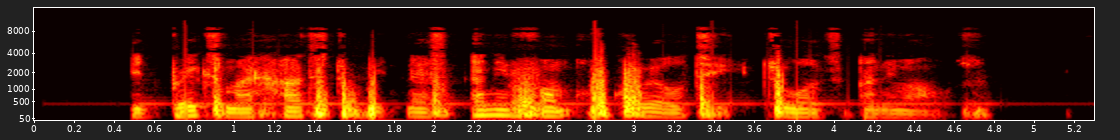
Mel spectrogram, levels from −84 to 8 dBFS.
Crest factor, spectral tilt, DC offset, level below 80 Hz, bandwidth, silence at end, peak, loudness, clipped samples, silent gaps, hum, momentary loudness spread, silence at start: 20 dB; -6.5 dB/octave; under 0.1%; -48 dBFS; 11 kHz; 0.55 s; 0 dBFS; -19 LUFS; under 0.1%; none; none; 18 LU; 0.5 s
